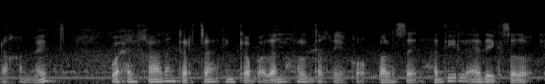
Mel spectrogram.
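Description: Nothing faulty is audible anywhere in this speech recording.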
